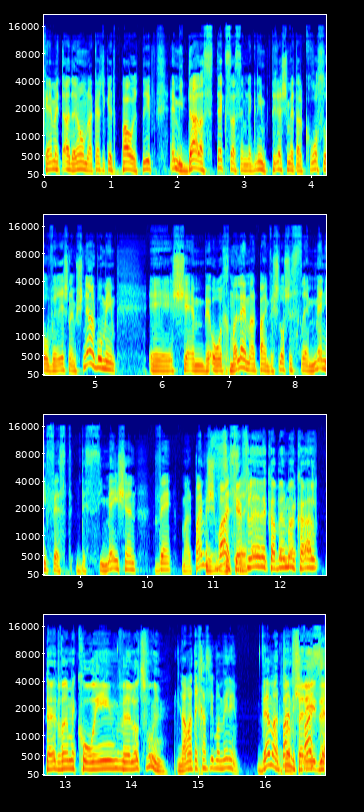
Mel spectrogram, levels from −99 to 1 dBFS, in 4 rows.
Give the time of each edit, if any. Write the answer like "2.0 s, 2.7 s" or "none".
none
